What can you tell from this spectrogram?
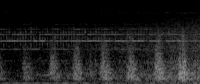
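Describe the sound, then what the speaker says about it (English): A rhythmic ringing alarm pulses about every quarter second, steady and moderately loud, with no voices. "Soon came the alarm."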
